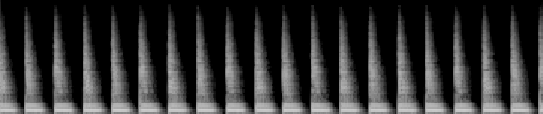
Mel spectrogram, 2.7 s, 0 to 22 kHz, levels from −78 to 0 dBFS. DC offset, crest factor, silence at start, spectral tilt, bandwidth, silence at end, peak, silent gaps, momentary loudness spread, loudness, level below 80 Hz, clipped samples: under 0.1%; 12 dB; 0 s; -5.5 dB/octave; 12.5 kHz; 0.05 s; -8 dBFS; none; 1 LU; -20 LUFS; -46 dBFS; under 0.1%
